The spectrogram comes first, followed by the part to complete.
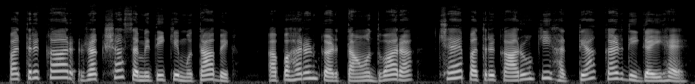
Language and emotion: Hindi, neutral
